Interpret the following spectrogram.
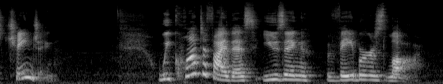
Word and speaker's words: Weber: We quantify this using Weber's law. It's spelled with a W, he's German, you say Weber.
